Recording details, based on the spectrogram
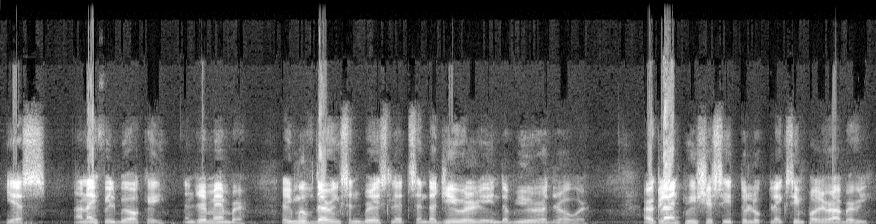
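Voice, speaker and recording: A man's voice: mid-range voice, steady tone, brisk, sharp tone, dry recording, low-quality recording. A young man playing a cold, businesslike hired killer with clipped, matter-of-fact speech in a student radio drama.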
